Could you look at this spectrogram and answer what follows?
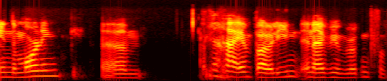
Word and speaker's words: Paulien: pronounce the name properly. Paulien. Paulien. It's Paulien, okay.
